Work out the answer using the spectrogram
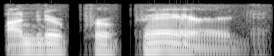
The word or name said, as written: underprepared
